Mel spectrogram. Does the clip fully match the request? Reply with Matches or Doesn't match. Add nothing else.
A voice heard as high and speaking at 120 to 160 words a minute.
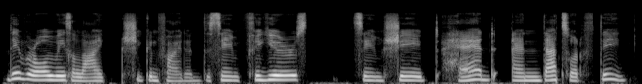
Matches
